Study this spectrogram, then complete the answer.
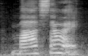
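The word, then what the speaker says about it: Maasai: about that uh still oh there we go pronunciation Masai so I think I was pronouncing it right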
